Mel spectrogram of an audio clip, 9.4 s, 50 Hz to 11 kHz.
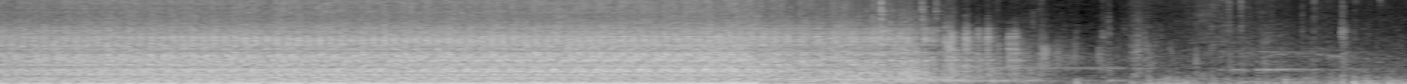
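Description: A 1965 John Deere 4020 diesel tractor, just started on a farm in Halland, Sweden, idles loudly with a steady, knocking chug, then drops away after about five seconds, leaving a faint rumble and scattered clicks.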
